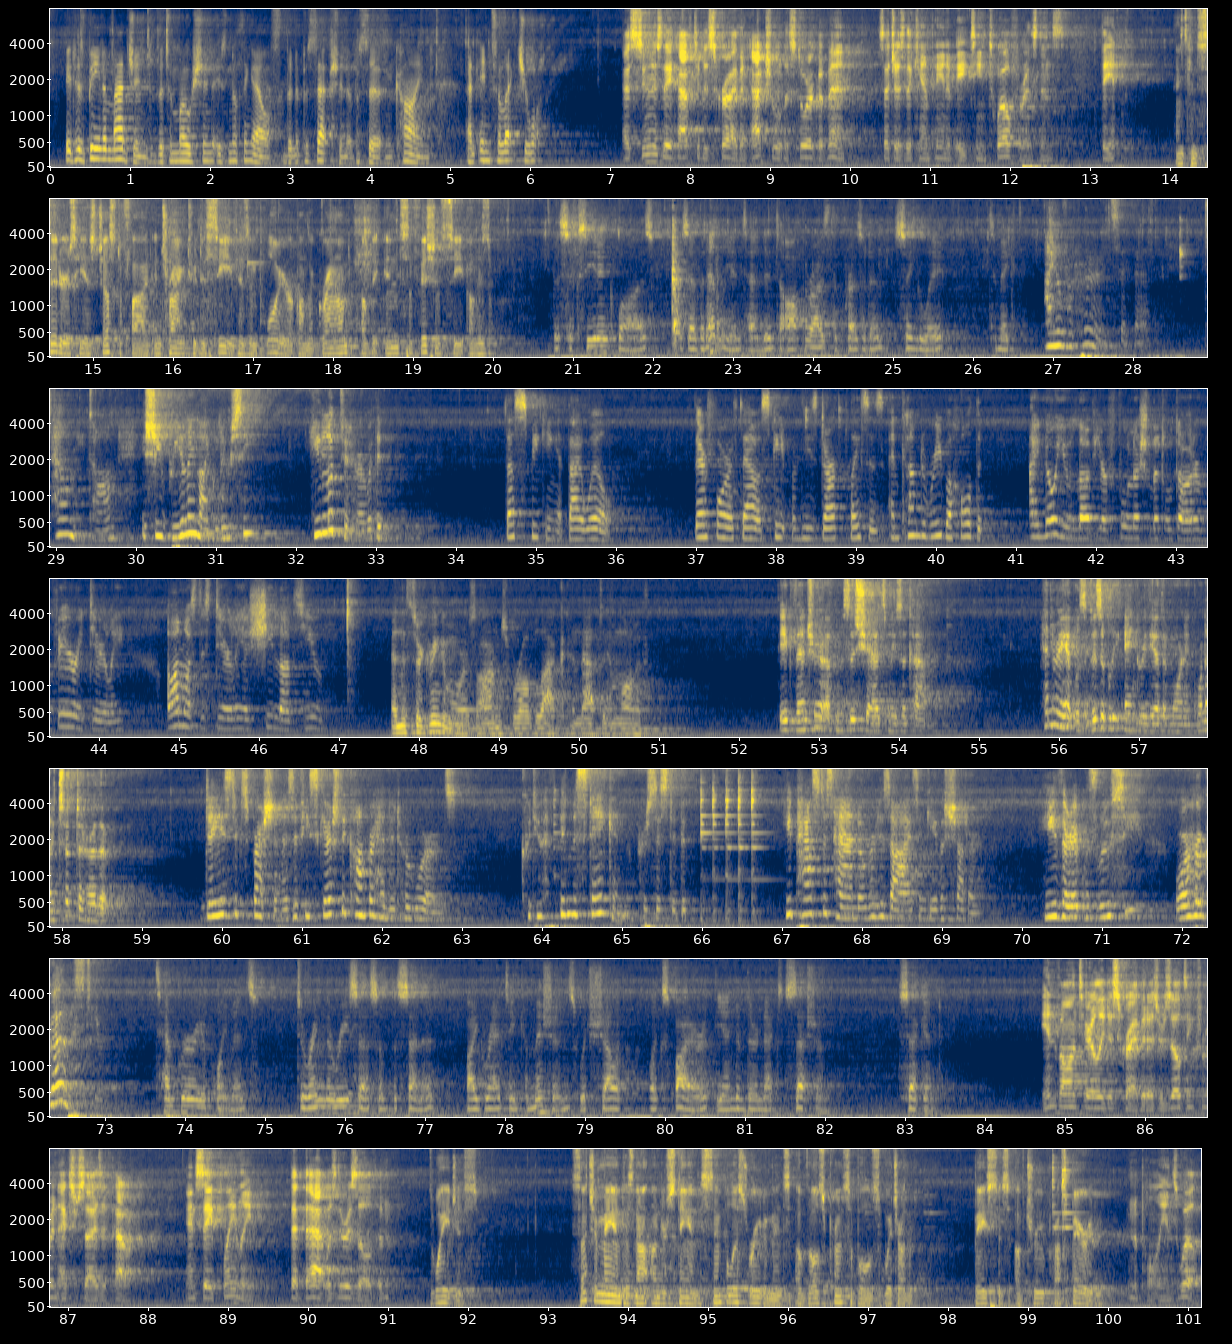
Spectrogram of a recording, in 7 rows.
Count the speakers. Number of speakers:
9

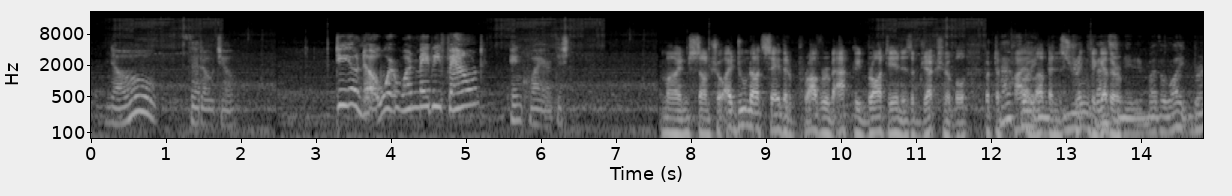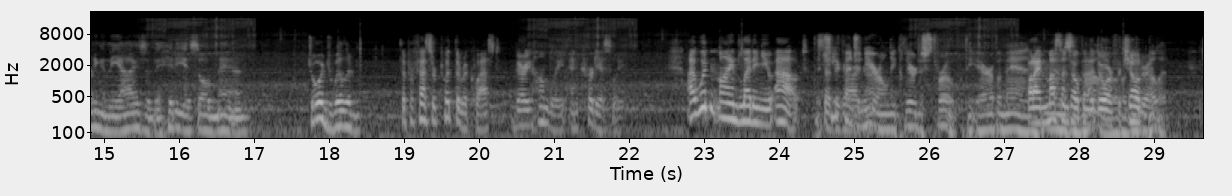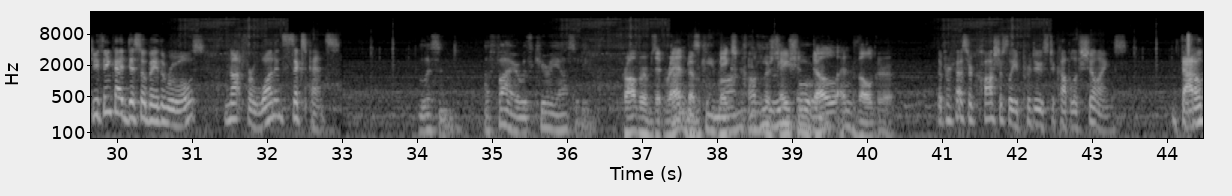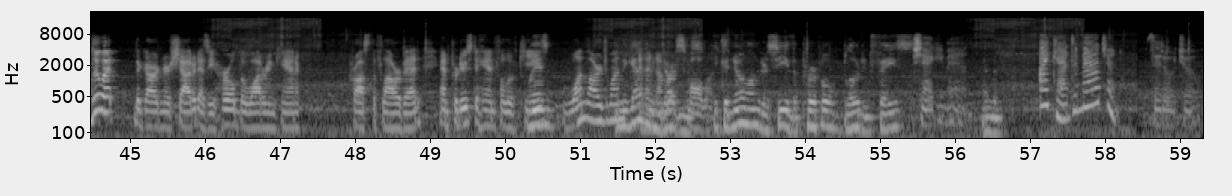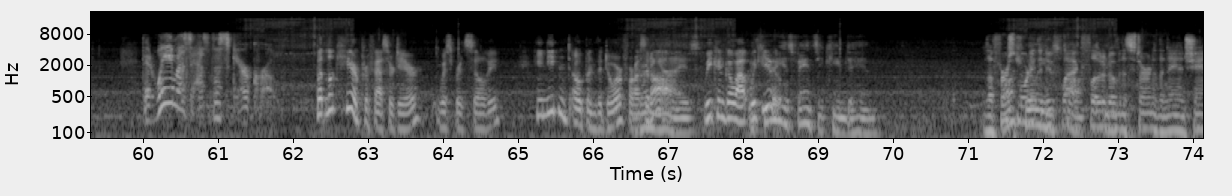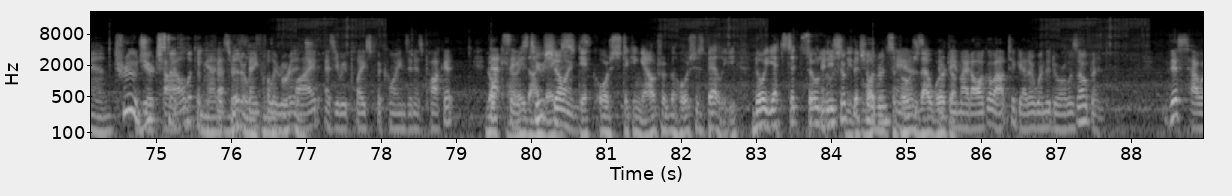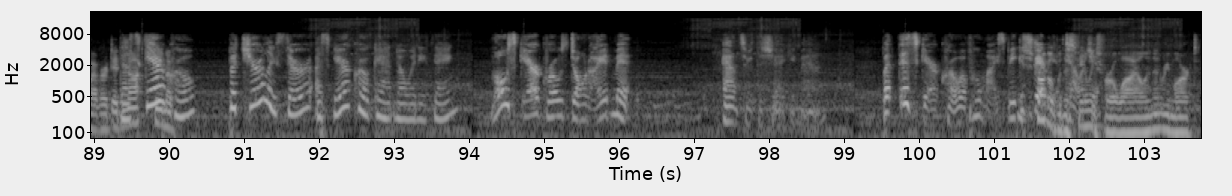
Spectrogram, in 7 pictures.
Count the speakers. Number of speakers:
5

